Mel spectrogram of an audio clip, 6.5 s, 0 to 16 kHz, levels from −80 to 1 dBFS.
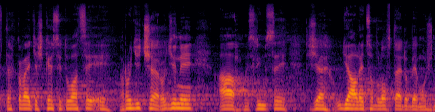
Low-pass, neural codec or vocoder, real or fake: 14.4 kHz; vocoder, 44.1 kHz, 128 mel bands every 256 samples, BigVGAN v2; fake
